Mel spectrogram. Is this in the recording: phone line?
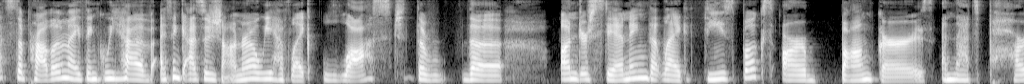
no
